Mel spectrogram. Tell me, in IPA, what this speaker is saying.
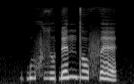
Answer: ɓuxzuɗɛndɔ fɛ

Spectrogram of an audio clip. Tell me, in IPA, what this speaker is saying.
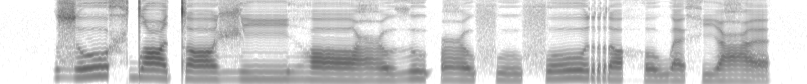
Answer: zoːxdˤiːtɒː ʒiː ɦɒːʕu ðuʔʕufuː foːrɒho wæxiʕæ

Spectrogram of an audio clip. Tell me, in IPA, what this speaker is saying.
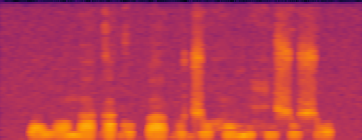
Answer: k͡pɔ˨wɔ˨˦ na˧ ɡa˦ɡo˦˨ k͡pa˨bo˧ d͡ʒo˧ hɔ̃˦bĩ˧hi˦ʃu˦˨ ʃo˨

